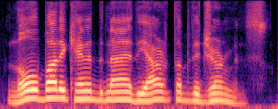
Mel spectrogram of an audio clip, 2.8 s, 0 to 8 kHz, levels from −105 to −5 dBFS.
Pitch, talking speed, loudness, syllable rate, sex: 160 Hz, 170 wpm, -16 LUFS, 4.7 syllables/s, male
